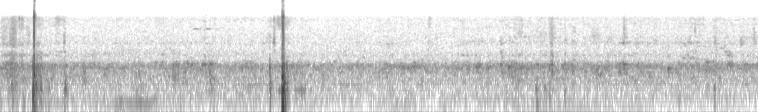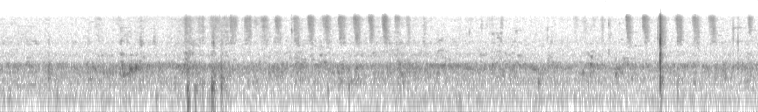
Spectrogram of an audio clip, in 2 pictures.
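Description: Faint graphite pencil scratching on paper. Quick, even back-and-forth shading strokes come about four or five a second in a run past the middle and again briefly near the end. Three sharp clicks are the loudest sounds.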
